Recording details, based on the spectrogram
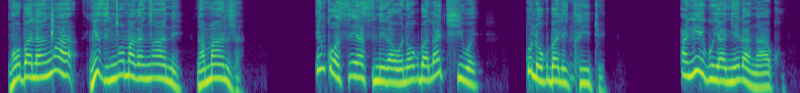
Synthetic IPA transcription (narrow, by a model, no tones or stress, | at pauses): ŋɔβalaŋ͡ǀa | ŋiziŋ͡ǀɔmaɣaŋ͡ǀanɛ | ŋamaːnd͡ɮʱa | iŋkʼosiɛjasiniɣawɔnauɣuβalakʰiwɛ | ɣuloɣuβaliǀʰiːtʰwɛ | aŋiɣujaŋɛɣaŋaːkʰɔ̥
